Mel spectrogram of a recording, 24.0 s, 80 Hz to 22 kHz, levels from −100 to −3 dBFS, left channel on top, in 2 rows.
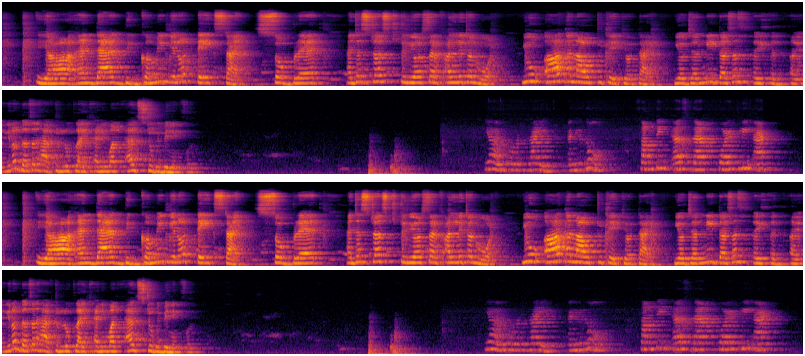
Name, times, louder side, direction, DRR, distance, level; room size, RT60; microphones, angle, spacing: voice 1, 0.0-4.8 5.1-7.5 7.8-14.9 17.5-18.1, right 3 dB, 25° right, 0.5 m, -29 dB
voice 2, 19.3-21.1 21.6-23.4, left 3 dB, 85° left, 1.2 m, -39 dB
8.5 x 4.0 x 6.7 m
head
